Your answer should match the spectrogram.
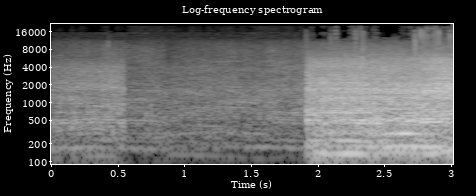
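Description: Big block and small block dirt track race cars roar along the back straightaway of a racing oval, a loud sustained engine drone that drops briefly to a quieter rumble, then surges back louder as cars pass close.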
